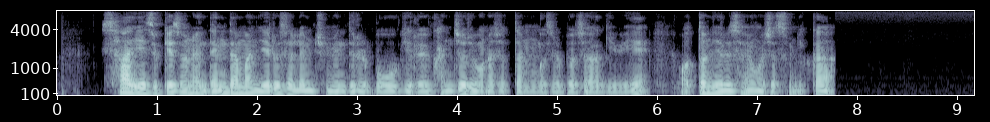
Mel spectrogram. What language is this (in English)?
Korean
